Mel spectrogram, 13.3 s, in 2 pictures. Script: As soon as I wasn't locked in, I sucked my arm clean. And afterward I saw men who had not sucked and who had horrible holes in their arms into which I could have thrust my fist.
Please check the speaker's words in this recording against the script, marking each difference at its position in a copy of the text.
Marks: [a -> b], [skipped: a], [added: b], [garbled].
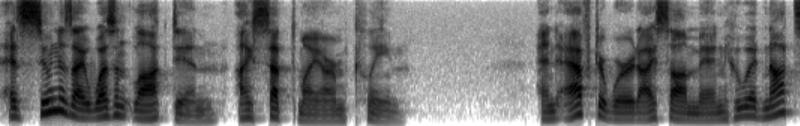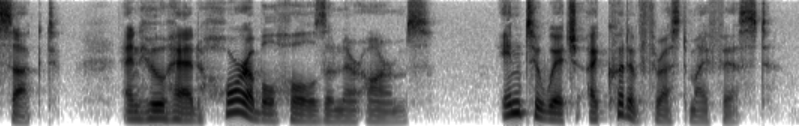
As soon as I wasn't locked in, I sucked my arm clean. And afterward I saw men who had not sucked and who had horrible holes in their arms into which I could have thrust my fist.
